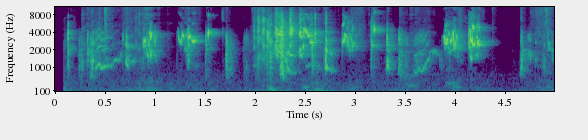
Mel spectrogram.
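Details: Pet budgerigars chattering in bursts of scratchy, buzzy chirps and warbles, mostly high-pitched, with short squawky notes and brief pauses between phrases; a faint low background hum underneath.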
